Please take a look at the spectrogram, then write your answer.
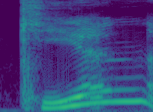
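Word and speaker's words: Keoghan: email i don't think apparently you don't pronounce the g it's kian i don't know apologies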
